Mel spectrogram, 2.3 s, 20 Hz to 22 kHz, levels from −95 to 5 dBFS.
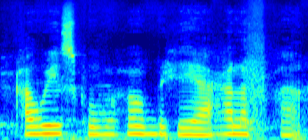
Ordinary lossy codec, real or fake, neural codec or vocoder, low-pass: none; fake; codec, 44.1 kHz, 3.4 kbps, Pupu-Codec; none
